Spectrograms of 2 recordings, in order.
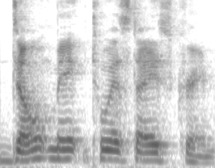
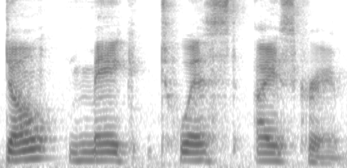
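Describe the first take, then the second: First: Said in the usual way. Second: Slow, weighty warning with each word spaced out; slow stern order. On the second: Retold or imitated. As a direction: lay down the rule slowly. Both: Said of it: "Just don't do it".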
